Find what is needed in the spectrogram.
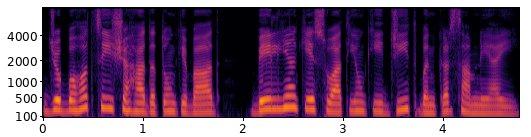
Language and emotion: Urdu, neutral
